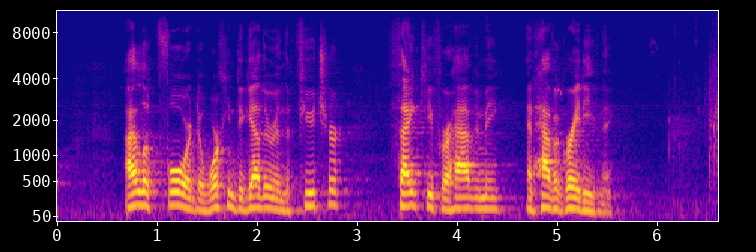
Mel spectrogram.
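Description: A man speaks clearly and warmly into a close microphone.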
